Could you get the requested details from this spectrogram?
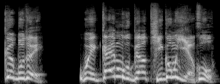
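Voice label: Chinese (Taiwan) Speech Quick Commands Ally Ship; ZH TW; World Of Warships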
